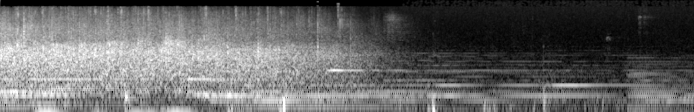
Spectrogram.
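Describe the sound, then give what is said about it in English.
A church audience claps to welcome visiting singers at St. Paul Church. The applause starts dense and loud, then thins and fades about halfway through, leaving a few scattered claps over faint low tones. “Would you say amen and give a hand of welcome to the singers of the St.”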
